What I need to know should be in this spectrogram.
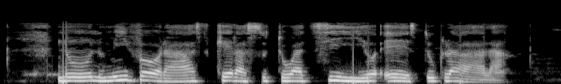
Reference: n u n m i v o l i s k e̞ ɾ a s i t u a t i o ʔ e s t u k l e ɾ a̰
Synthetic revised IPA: n u n m i v o l a s k e̞ l a s i t u a t͡s i o ʔ e s t u k l a ɾ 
